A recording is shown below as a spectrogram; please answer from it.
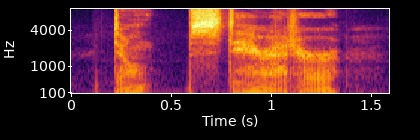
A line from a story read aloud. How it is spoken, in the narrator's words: she hissed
